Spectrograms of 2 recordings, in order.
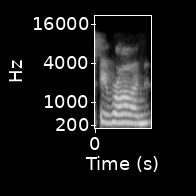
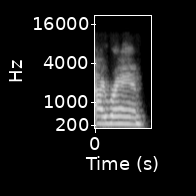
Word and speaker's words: Iran: Paul from Cincinnati and he said it's Iran not Iran and you know what he is correct so the next time we have someone in here from Iran I'm going to say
